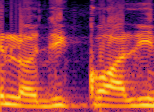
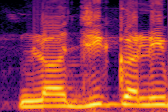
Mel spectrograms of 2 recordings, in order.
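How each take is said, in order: First: लॉजिकली with a full 'kaa-lee' ending; गलत उच्चारण. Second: लॉजिकली with silent A, short 'kuh-lee'; सही उच्चारण. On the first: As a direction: sound out the A in लॉजिकली as 'logic-aa-lee'. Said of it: "नहीं हम बोल सकते". (लॉजिकली में 'का-ली' बोलकर गलत उच्चारण) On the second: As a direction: drop the A, say लॉजिकली as 'logic-klee'. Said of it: "लॉजिकली बोलेंगे". (लॉजिकली में A साइलेंट, छोटा 'क-ली') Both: Shown as a demonstration.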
